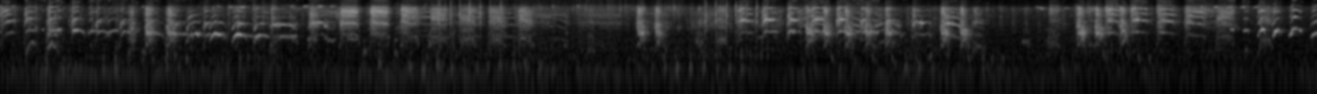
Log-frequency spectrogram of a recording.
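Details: Red-and-tan Miniature Pinscher of very small size yapping in rapid high-pitched barks and whiny yips, dense bursts separated by brief pauses, some barks overlapping, quiet background.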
